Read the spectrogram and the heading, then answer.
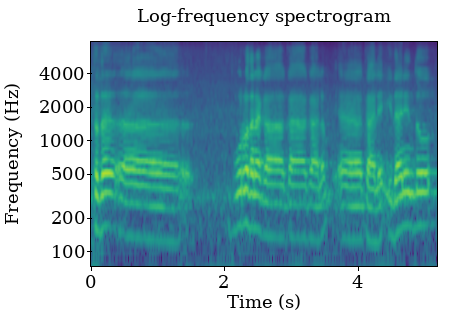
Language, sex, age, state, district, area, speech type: Sanskrit, male, 45-60, Kerala, Kottayam, rural, spontaneous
